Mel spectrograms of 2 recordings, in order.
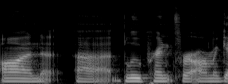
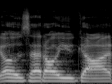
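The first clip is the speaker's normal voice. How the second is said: usual speaking voice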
